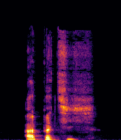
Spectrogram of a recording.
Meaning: apathy
- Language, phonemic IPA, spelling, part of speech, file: French, /a.pa.ti/, apathie, noun, LL-Q150 (fra)-apathie.wav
